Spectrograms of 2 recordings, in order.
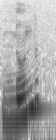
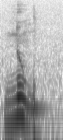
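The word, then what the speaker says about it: נון: E, mais uma vez, notem que eu disse nun e não num. Tá bom? Nun. Pronuncie aquele N. Termine a pronúncia da letra nun com a sua língua em cima na boca, fazendo aquele som do N.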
